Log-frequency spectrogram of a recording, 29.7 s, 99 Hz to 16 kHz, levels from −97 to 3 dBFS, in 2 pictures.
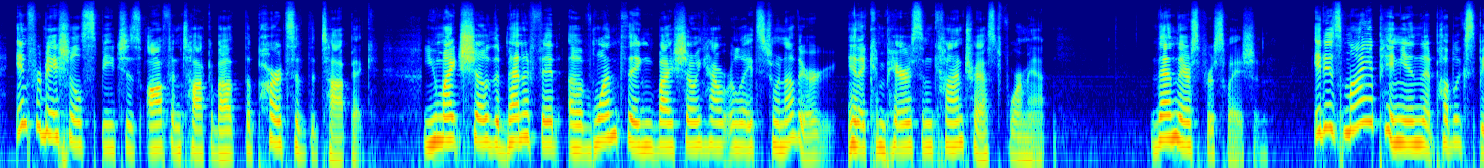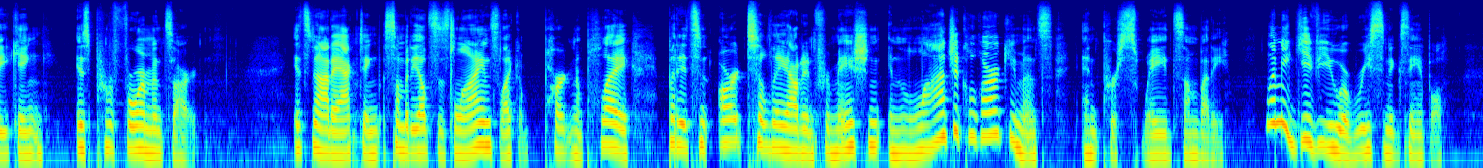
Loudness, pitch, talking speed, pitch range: -32 LUFS, 185 Hz, 155 wpm, 150-210 Hz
